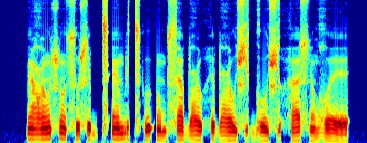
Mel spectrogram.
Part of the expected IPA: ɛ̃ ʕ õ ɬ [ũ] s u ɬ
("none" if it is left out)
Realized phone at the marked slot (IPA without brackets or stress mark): õ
